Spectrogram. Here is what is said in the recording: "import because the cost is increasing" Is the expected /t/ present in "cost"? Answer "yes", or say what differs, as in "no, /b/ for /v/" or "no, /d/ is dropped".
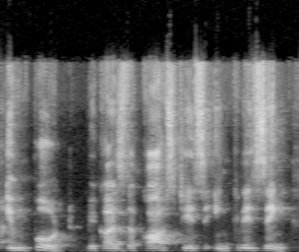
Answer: yes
